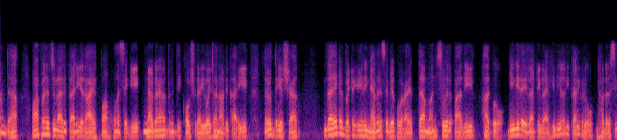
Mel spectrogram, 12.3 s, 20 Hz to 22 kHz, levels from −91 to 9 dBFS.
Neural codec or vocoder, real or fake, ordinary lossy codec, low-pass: codec, 16 kHz, 0.5 kbps, FreqCodec, larger model; fake; Opus, 16 kbps; 7.2 kHz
